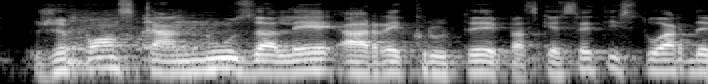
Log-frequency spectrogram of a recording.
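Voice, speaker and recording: A man with an Italian accent at a fairly slow pace. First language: Italian (speaking French). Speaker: audience member at Rotary conference. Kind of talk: audience question. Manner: halting.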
